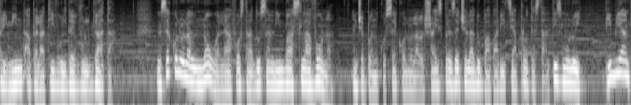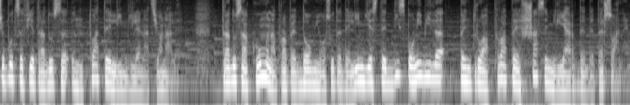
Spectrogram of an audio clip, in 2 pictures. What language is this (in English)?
Romanian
